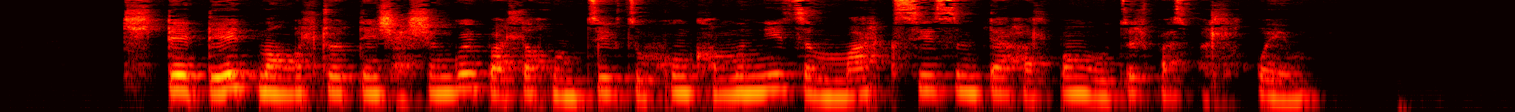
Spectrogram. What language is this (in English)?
Mongolian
